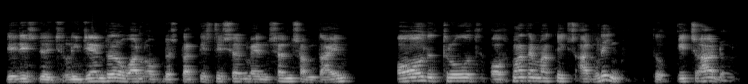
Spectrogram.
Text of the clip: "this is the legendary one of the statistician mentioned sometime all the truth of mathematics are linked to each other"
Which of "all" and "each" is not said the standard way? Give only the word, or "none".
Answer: none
